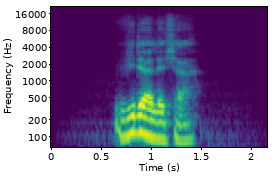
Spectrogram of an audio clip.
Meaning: 1. comparative degree of widerlich 2. inflection of widerlich: strong/mixed nominative masculine singular 3. inflection of widerlich: strong genitive/dative feminine singular
- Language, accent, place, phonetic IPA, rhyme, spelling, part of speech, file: German, Germany, Berlin, [ˈviːdɐlɪçɐ], -iːdɐlɪçɐ, widerlicher, adjective, De-widerlicher.ogg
